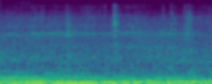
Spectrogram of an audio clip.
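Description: Street traffic: a steady low rumble with a vehicle engine running close by.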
